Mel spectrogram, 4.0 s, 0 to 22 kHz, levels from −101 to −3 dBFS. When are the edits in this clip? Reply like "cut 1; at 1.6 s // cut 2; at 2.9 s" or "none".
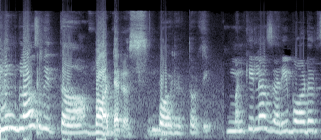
cut 1; at 2.7 s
